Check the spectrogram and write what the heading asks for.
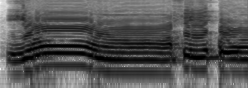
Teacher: نون ساکن کے بعد فا ہے اخفا ہوگا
